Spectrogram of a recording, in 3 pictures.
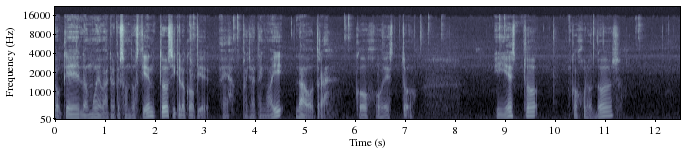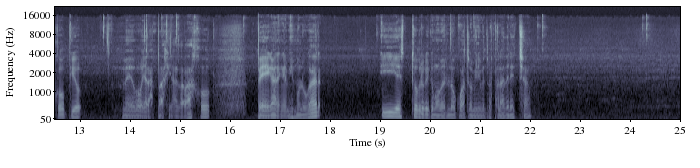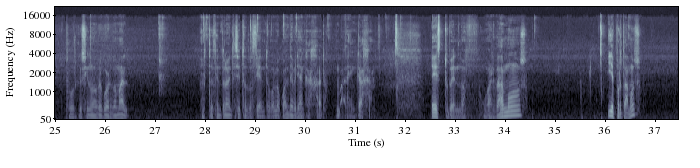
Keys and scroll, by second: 1.0-1.9 typing, 7.5 space, 12.5 super+c, 20.5 space, 25.9 4, 29.1 space, 31.6 space, 33.4 super+s, 34.5 space.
